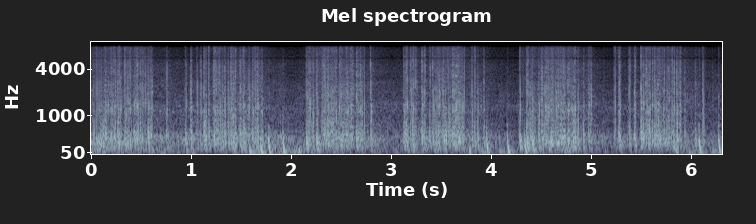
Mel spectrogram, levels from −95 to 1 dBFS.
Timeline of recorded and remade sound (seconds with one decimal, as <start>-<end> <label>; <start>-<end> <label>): 0.0-6.3 remade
